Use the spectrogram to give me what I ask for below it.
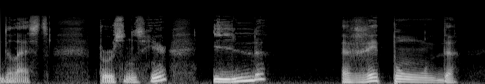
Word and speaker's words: répondent: Ils répondent. So same thing, here classic ending, ENT, but then you don't pronounce it.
